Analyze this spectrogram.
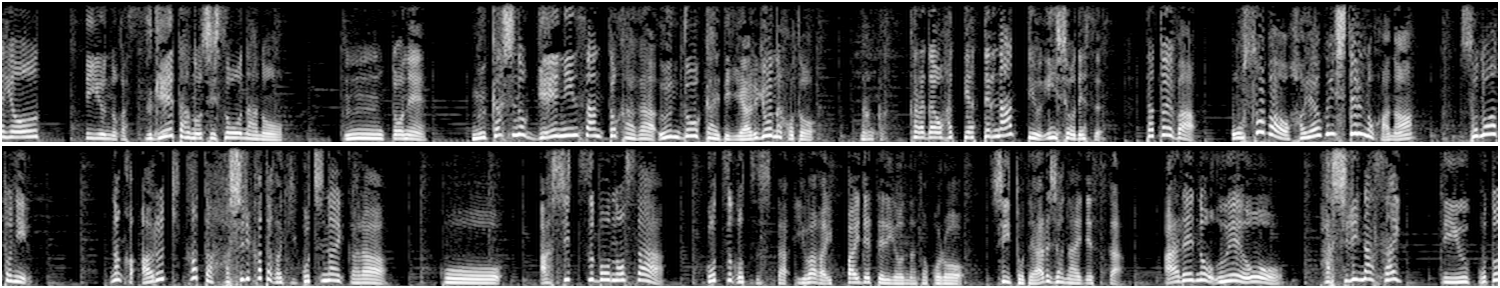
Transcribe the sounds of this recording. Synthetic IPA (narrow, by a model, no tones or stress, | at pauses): jo̞t̪ː | e̞jɯ̟ːno̞ɡasɨɡe̞ːt̪ano̞ɕiso̞ːnano̞ | ɯ̟̃t̪o̞ne̞ | mɯ̟kaɕino̞ɡe̞ːɲ̟ĩɰ̃sãnt̪o̞kaɡaʔɯ̟̃nd̪o̞ːkaid̪e̞jaɾɯ̟jo̞ːnako̞t̪o̞ | nãŋka | kaɾad̪ao̞ɦat̪ːe̞jat̪ːe̞ɾɯ̟nat̪ːe̞jɯ̟ːĩɰ̃ɕo̞ːd̪e̞sɨ | t̪at̪o̞e̞ba̰ | o̞so̞bao̞hajaɡɯ̟iɕi̥t̪e̞ɾɯ̟no̞kana | so̞no̞at̪o̞ɲ̟i | nãŋkaʔaɾɯ̟kʲi̥kat̪ahaɕiɾʲikat̪aɡaɡʲiɡo̞t͡ɕinaikaɾa | ko̞ː | aɕit͡sɨbo̞no̞sa | ɡ̥o̞t͡sɨɡo̞t͡sɨɕi̥t̪a̰ʔiβaɡaipːaid̪e̞t̪e̞ɾɯ̟jo̞ːnat̪o̞ko̞ɾo̞ɕiːt̪o̞d̪e̞aɾɯ̟ʑanaid̪e̞sɨ̥ka̰ | aɾe̞no̞ʔɯ̟e̞o̞ | haɕiɾʲinasait̪ːe̞jɯ̟ːko̞t̪o̞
